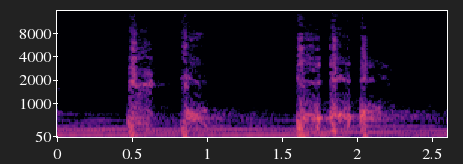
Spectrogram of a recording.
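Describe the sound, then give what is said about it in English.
A voice imitates coughing: two short fake coughs, then a quick burst of three more, fairly loud over a steady low hum, with no speech. “Pretend coughing.”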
